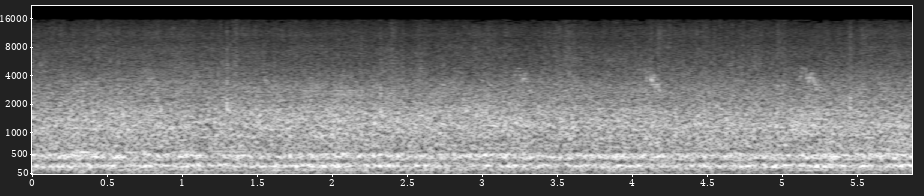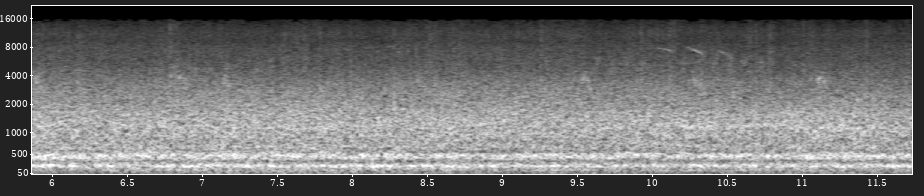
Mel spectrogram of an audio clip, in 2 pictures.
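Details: At a beehive in spring, swarms of bees work diligently. A continuous, humming drone of countless wings fills the clip, with faint, scattered high chirps, possibly birds, drifting above.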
